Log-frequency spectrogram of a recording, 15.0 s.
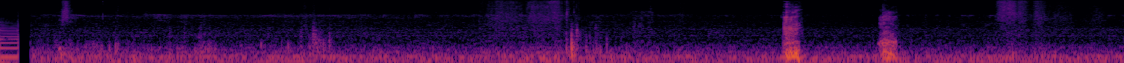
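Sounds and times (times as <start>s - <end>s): piglet grunting: 10.4s - 10.8s, 11.7s - 12.0s.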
